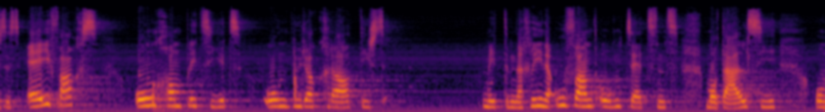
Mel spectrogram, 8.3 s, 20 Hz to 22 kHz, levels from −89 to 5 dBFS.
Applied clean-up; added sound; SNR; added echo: none; none; none; none.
